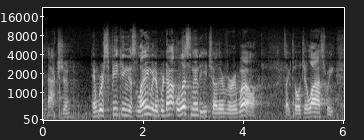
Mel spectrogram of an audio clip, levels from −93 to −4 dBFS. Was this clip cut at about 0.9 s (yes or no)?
yes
